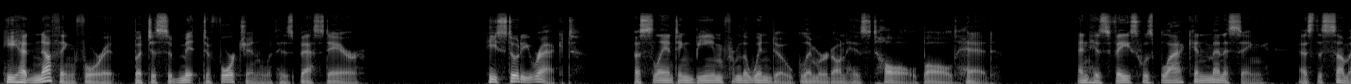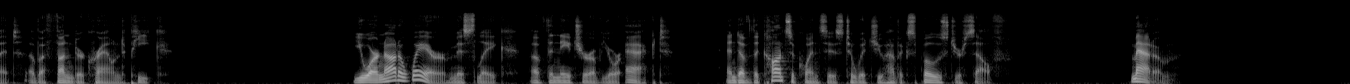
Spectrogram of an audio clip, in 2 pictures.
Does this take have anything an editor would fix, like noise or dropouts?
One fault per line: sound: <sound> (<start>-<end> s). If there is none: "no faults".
no faults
